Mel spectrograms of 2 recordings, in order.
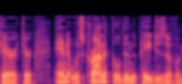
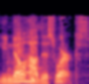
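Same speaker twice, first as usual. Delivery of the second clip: put-on irritated call-in host voice, louder; 4 dB louder than usual. Imitating Art Bell getting irritated with callers: imitating irritated Art Bell. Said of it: "Art Bell would be like".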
